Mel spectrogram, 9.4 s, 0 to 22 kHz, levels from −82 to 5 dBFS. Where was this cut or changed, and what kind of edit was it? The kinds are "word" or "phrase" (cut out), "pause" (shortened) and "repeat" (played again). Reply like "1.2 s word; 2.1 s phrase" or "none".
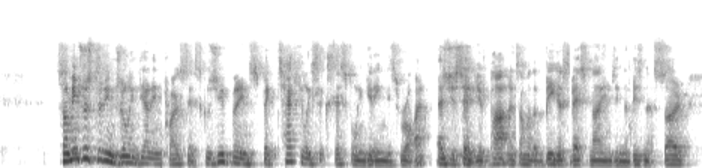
2.1 s word; 5.7 s pause; 6.9 s word; 7.6 s word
